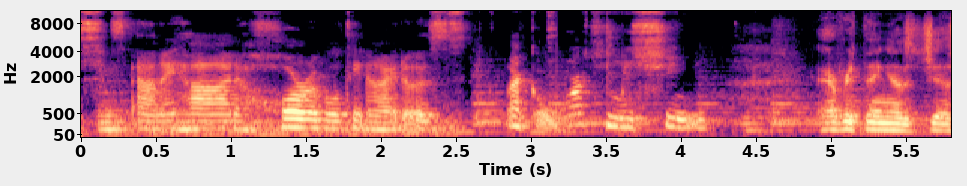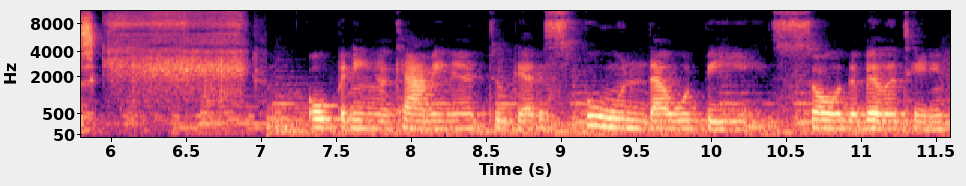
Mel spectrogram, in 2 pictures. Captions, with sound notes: and I had horrible tinnitus, like a washing machine. Everything is just (makes static sound). Opening a cabinet to get a spoon, that would be so debilitating.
